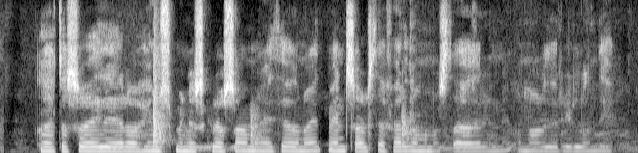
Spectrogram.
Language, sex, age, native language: Icelandic, female, 18-19, Icelandic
